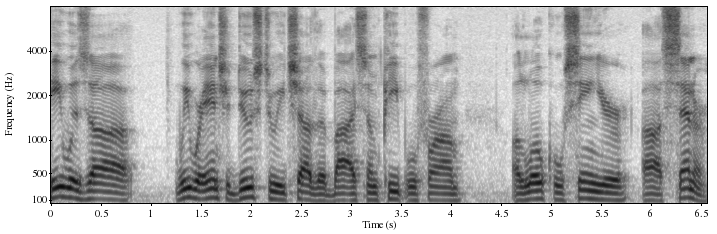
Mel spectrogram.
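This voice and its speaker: This man has a plain, everyday voice with a medium pitch. He speaks at a fairly slow pace with ordinary pitch variation. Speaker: homeowner advocacy organization founder. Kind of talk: interview host talk.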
